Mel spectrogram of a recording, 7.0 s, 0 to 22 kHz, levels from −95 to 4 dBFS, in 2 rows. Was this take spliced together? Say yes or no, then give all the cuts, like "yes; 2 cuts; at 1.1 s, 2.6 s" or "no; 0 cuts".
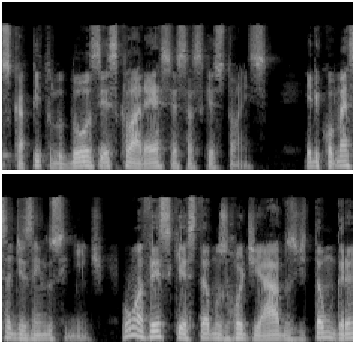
yes; 1 cut; at 4.7 s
